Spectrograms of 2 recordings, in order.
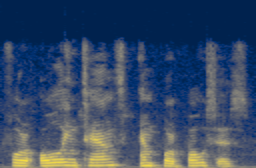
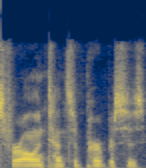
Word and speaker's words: for all intents and purposes: one here go ahead don't say for all intensive for poses to say for all intents and purposes Comon the younger generation is mispronouncing pronouncing this phrase so intensively that it has become popular both as a me mispronunciation and misspelling okay good so yeah so a lot of people have started to use this for all intensive purposes but it's for all intense and purposes okay whatever I intend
